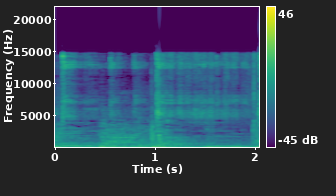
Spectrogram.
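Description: Children's choir singing a Hanukkah song, with a sharp percussion beat about once a second.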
